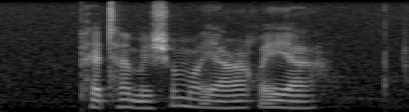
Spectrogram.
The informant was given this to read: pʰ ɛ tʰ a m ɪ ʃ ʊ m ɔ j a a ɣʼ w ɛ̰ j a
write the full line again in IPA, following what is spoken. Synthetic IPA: pʰ ɛ tʰ a m ɪ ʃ ʊ m ɔ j a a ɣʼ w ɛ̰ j a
